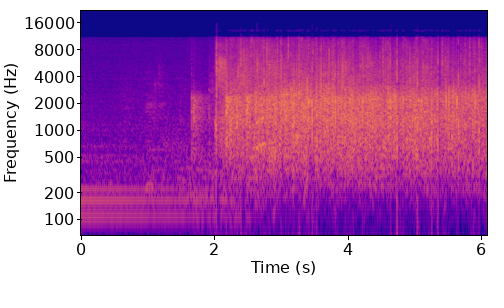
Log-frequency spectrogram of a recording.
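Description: The last chord of a Selmer-Maccaferri-style gypsy jazz acoustic guitar dies away. About two seconds in, an audience breaks into loud applause.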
